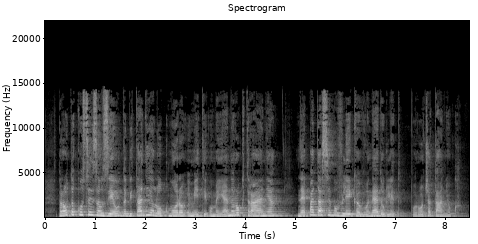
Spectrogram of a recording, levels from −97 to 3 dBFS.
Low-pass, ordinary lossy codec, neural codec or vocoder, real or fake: 14.4 kHz; MP3, 64 kbps; none; real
